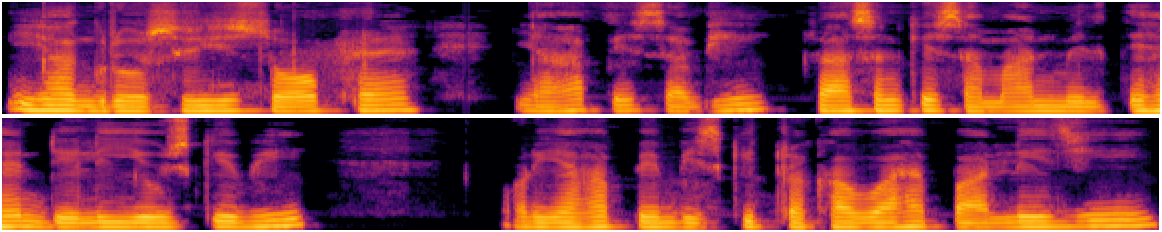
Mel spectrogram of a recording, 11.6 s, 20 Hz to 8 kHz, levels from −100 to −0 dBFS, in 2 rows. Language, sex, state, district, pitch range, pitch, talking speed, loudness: Hindi, male, Bihar, Muzaffarpur, 125-140 Hz, 130 Hz, 130 wpm, -18 LUFS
